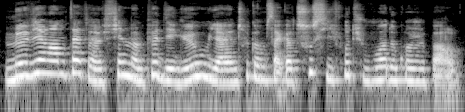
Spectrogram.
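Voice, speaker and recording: This is a woman therapist running a live stream, reading viewer comments aloud in easy conversation. She speaks rapidly and keeps tripping over words, in a medium-pitched, slightly mellow voice.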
